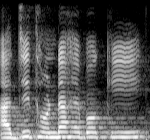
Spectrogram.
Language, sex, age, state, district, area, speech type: Odia, female, 18-30, Odisha, Khordha, rural, read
